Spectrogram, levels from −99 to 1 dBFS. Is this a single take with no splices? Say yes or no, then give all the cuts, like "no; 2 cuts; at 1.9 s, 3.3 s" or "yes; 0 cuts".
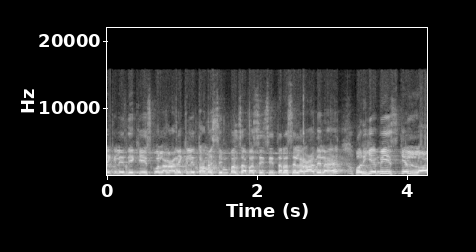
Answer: yes; 0 cuts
